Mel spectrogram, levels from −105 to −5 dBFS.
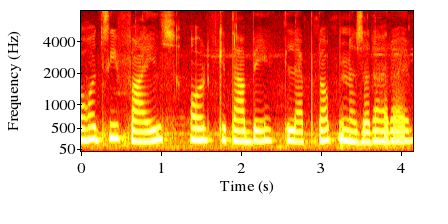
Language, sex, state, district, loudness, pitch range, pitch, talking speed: Hindi, female, Bihar, Gopalganj, -12 LUFS, 220-245 Hz, 230 Hz, 145 wpm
